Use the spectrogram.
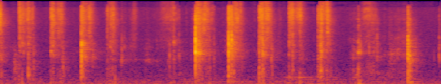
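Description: Oracle cards being shuffled by hand in a quiet room, a run of crisp riffling bursts roughly every half second, close and clear with no talking.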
